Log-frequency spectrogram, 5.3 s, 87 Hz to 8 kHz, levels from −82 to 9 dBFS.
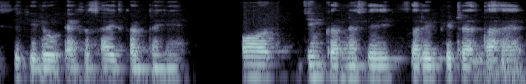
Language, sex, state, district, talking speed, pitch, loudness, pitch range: Hindi, male, Bihar, Saran, 160 wpm, 115 Hz, -18 LUFS, 110-120 Hz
